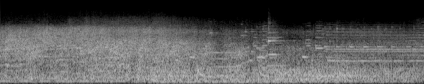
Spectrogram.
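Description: A torpedo fired from a PT boat's tube: a sudden loud blast of rushing noise that dies away over about two seconds. Sitcom music comes in under it.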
